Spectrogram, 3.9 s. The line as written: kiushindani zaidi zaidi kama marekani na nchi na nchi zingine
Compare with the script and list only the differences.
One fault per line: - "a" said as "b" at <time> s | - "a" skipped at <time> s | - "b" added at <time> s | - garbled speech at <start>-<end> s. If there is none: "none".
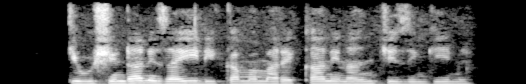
- "zaidi" skipped at 1.6 s
- "na nchi" skipped at 3.0 s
